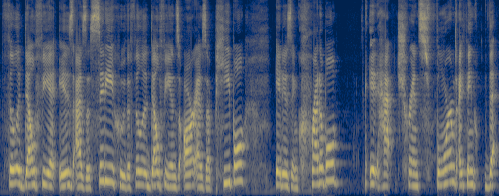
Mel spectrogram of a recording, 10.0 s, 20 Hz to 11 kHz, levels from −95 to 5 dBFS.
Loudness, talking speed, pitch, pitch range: -21 LUFS, 125 wpm, 210 Hz, 195-245 Hz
